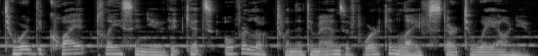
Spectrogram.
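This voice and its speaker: Male meditation guide, very slow pace, soothing and measured, long pauses, music playing underneath. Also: mid-range voice. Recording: voice over background music with singing bowl.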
